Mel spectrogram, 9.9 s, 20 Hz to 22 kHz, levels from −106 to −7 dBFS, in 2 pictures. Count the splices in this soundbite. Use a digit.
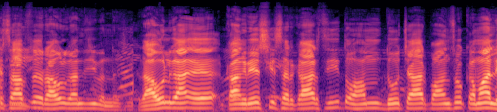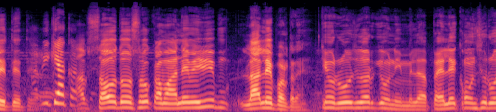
0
